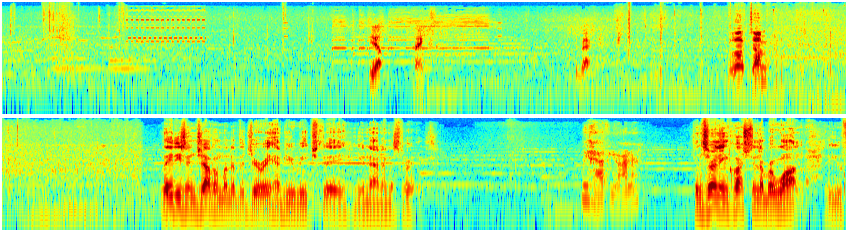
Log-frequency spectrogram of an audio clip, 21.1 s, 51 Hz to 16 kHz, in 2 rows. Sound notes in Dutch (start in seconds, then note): 1.3 phone rings; 4.1 horn blowing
